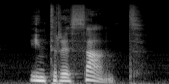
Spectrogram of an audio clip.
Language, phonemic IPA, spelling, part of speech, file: Swedish, /ɪntrɛˈsanːt/, intressant, adjective, Sv-intressant.ogg
- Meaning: interesting (arousing or holding the attention of)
